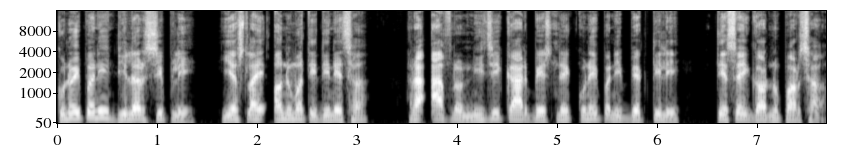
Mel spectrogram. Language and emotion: Nepali, neutral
